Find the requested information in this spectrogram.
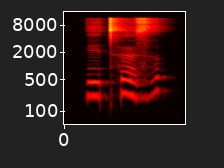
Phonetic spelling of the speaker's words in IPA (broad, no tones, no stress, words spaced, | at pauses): et̪ʰœzə̤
